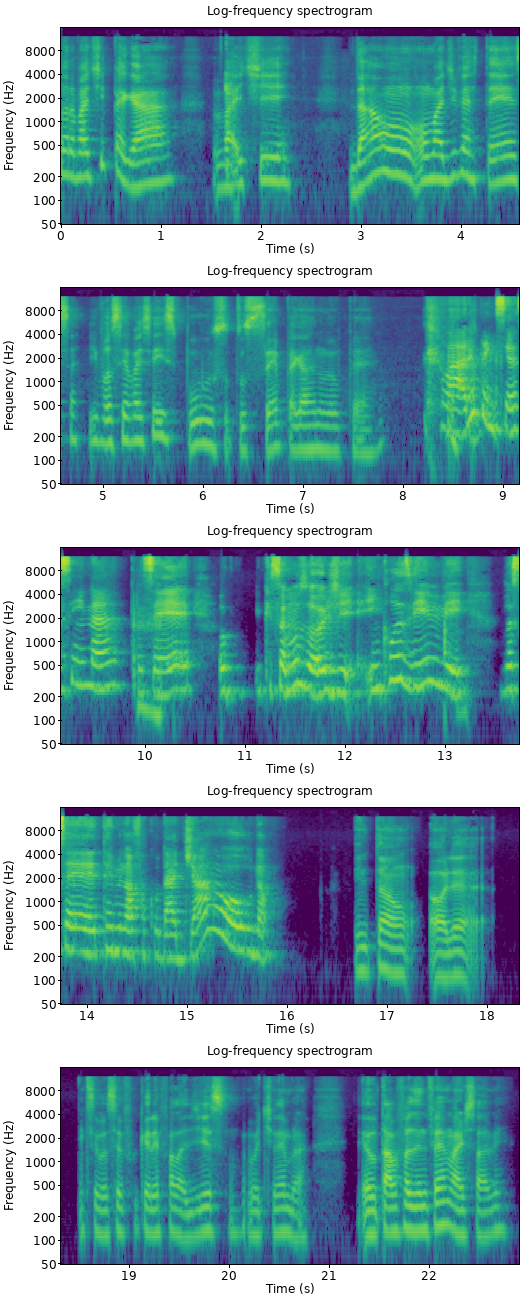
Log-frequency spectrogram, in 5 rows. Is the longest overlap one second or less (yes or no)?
yes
